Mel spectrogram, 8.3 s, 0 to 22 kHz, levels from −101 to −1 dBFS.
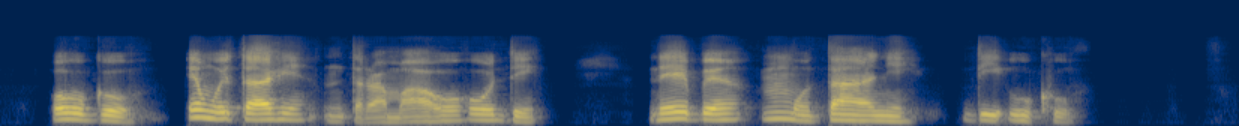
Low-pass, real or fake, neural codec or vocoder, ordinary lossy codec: none; fake; codec, 16 kHz, 0.7 kbps, FocalCodec; none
